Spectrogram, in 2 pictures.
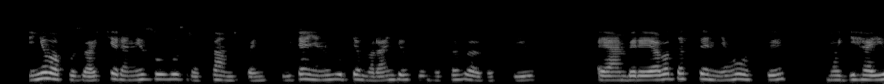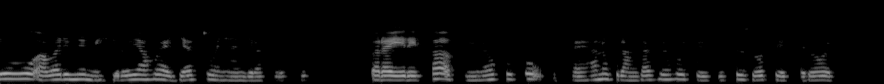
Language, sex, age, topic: Kinyarwanda, female, 18-24, education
